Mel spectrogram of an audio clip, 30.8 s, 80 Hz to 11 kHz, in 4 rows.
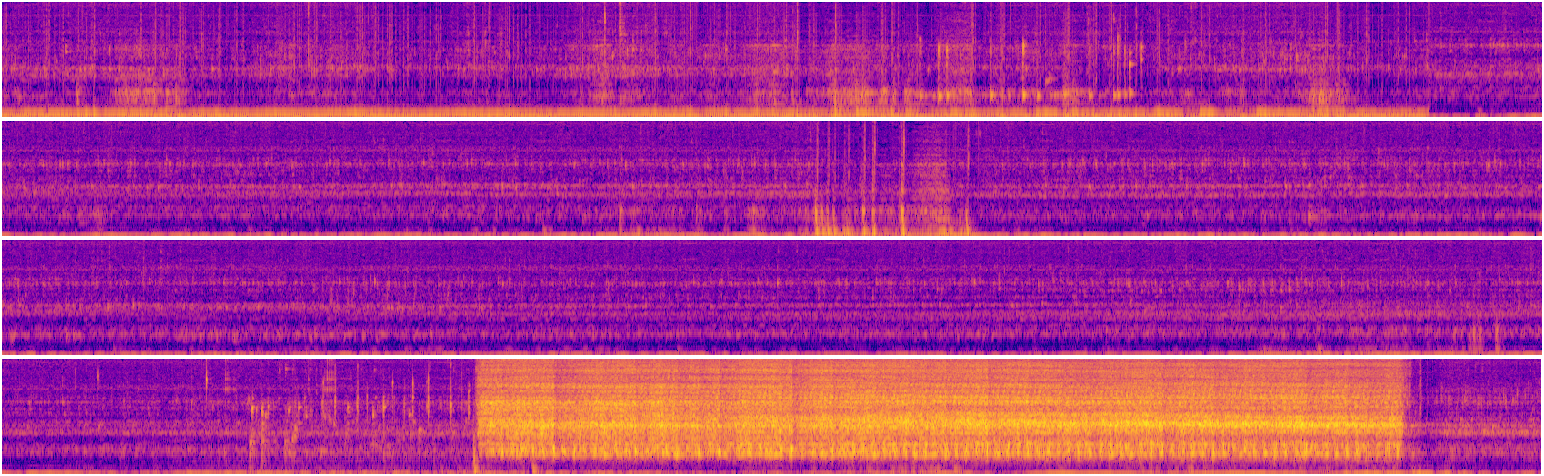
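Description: Muffled underwater noise picked up by a GoPro camera in its waterproof housing: a steady low hum for the first several seconds, then a duller low rumble with a short knock about twelve seconds in. About 25 seconds in, a loud hiss starts suddenly and runs to the end.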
